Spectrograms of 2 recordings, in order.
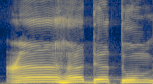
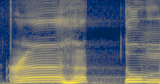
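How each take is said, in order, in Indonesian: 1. Bunyi d dilepaskan dengan tambahan vokal. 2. Bunyi d langsung menyatu ke dalam t. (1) "jangan dibaca ahadatum ya" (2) "Sifat qalqalah dari huruf dal ini hilang masuk pada huruf ta"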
